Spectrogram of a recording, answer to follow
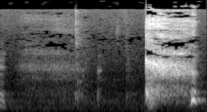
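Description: A young woman gives one harsh cough about one and a half seconds in, lasting about half a second, after a brief laugh at the start.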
